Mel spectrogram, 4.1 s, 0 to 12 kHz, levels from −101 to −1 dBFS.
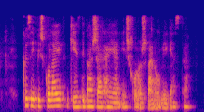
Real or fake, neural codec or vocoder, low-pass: fake; codec, 16 kHz, 8 kbps, FreqCodec, smaller model; 7.2 kHz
